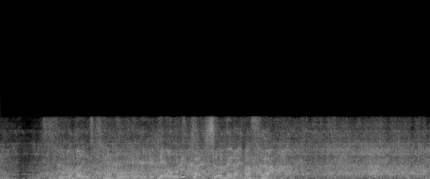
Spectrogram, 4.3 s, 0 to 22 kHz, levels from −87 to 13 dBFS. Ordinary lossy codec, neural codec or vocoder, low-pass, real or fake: none; codec, 16 kHz, 4.8 kbps, FACodec; none; fake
